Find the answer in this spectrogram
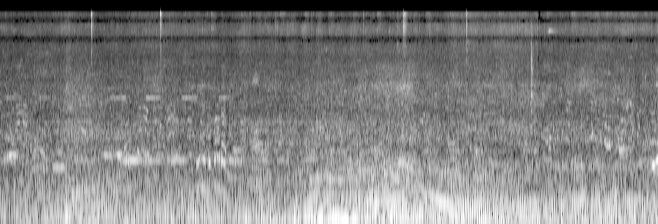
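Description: Street traffic: a steady low engine rumble, with a motor vehicle passing close by and loudest from about six to nine seconds in.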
